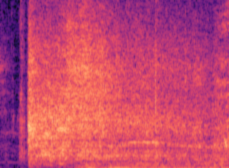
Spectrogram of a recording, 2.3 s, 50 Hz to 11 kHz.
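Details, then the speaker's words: 1998 Ford Explorer, about 26 years old, after locating a wiring fault, fully charged spare battery; catches instantly on first crank and settles to a steady even idle, no ticking, knocking or smoke; normal start and idle. "that's the smoothest 26y old car I've ever heard run no ticking no knocking no smoke it fired right up"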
